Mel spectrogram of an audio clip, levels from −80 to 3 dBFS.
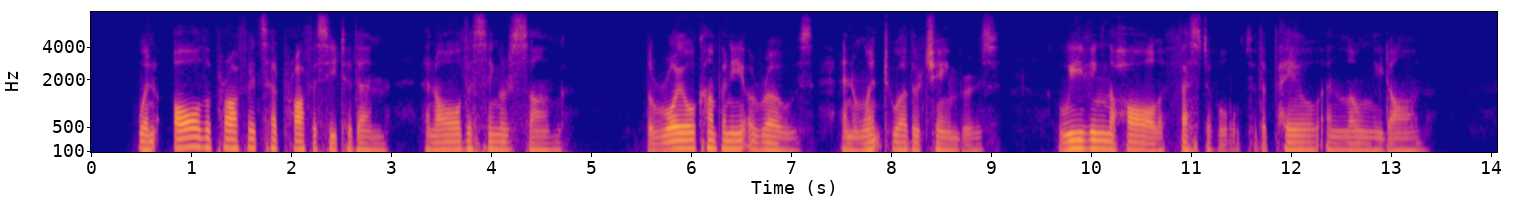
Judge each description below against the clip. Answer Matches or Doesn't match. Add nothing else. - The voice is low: Matches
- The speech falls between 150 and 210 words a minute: Doesn't match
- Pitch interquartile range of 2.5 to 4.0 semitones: Matches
